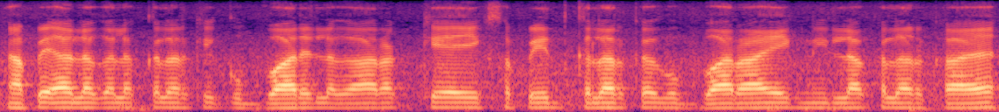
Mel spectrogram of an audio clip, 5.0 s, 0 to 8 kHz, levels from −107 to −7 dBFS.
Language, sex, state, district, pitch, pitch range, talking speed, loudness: Hindi, female, Haryana, Jhajjar, 130 Hz, 125-130 Hz, 250 wpm, -19 LUFS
